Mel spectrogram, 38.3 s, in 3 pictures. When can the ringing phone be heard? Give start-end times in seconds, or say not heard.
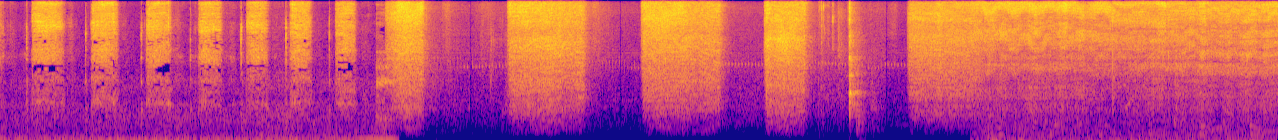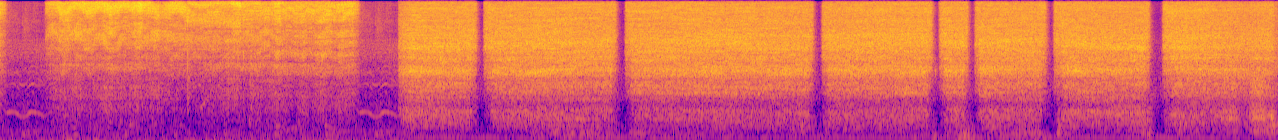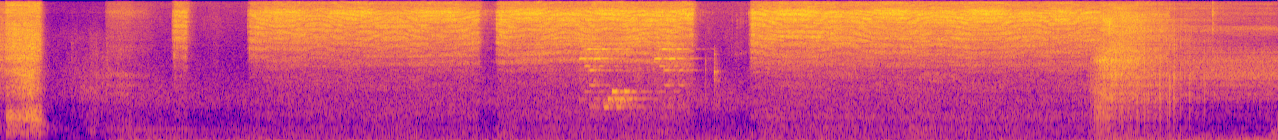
31.4-32.8.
